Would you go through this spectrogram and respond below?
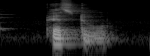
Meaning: pesto
- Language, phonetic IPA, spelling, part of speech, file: German, [ˈpɛsto], Pesto, noun, De-Pesto.ogg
